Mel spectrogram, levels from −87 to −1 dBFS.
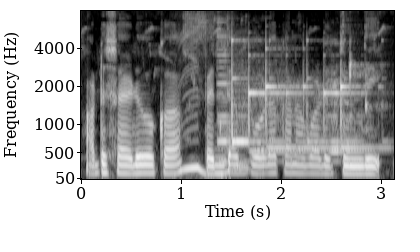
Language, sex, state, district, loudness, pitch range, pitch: Telugu, male, Telangana, Mahabubabad, -13 LUFS, 135-145 Hz, 140 Hz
